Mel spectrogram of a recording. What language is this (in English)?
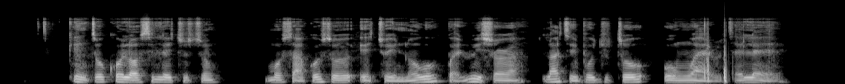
Yoruba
